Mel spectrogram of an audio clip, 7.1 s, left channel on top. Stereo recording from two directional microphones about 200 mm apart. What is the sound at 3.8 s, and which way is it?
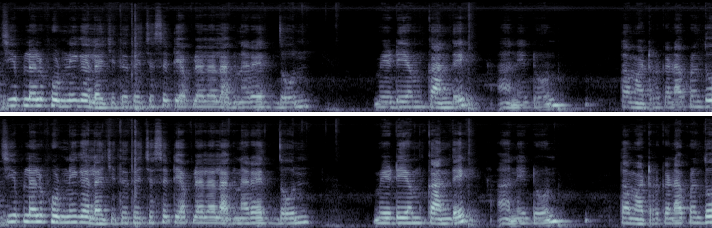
Speech, 55° right (ahead or behind).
